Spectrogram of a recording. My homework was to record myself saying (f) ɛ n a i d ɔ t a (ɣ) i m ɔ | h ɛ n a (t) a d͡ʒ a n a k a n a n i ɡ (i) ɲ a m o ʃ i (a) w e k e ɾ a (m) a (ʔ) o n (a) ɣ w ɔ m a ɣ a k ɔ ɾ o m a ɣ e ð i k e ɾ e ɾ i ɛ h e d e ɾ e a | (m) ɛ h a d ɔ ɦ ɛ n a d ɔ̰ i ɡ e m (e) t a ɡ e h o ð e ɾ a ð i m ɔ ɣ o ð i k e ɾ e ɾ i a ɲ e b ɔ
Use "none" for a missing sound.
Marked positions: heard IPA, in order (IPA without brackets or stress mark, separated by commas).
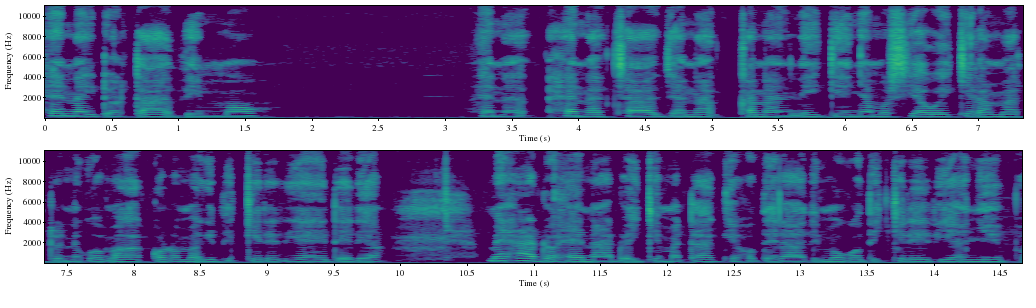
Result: h, ð, t͡ʃ, e, a, m, t, e, m, a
